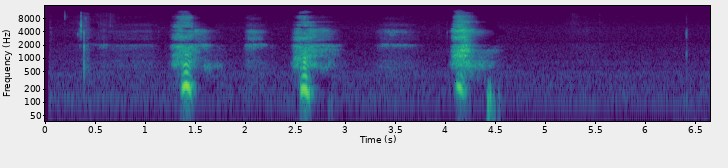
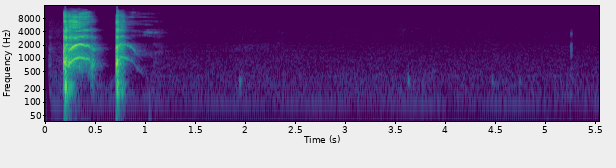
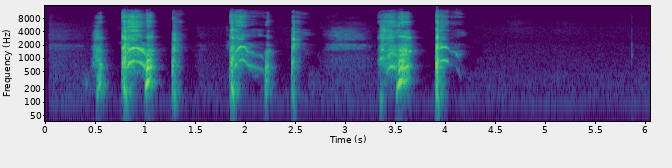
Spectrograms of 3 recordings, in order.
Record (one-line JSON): {"exhalation_length": "6.7 s", "exhalation_amplitude": 10372, "exhalation_signal_mean_std_ratio": 0.25, "cough_length": "5.5 s", "cough_amplitude": 32361, "cough_signal_mean_std_ratio": 0.18, "three_cough_length": "6.1 s", "three_cough_amplitude": 32688, "three_cough_signal_mean_std_ratio": 0.32, "survey_phase": "alpha (2021-03-01 to 2021-08-12)", "age": "45-64", "gender": "Female", "wearing_mask": "No", "symptom_abdominal_pain": true, "smoker_status": "Ex-smoker", "respiratory_condition_asthma": false, "respiratory_condition_other": false, "recruitment_source": "REACT", "submission_delay": "5 days", "covid_test_result": "Negative", "covid_test_method": "RT-qPCR"}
